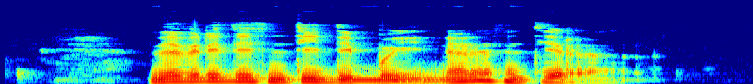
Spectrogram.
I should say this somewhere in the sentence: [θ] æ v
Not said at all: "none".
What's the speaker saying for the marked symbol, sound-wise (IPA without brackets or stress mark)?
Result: ð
